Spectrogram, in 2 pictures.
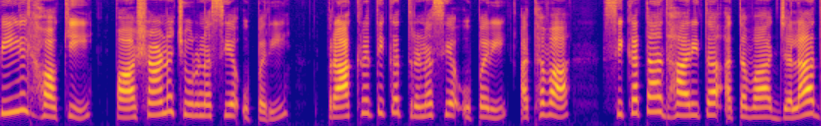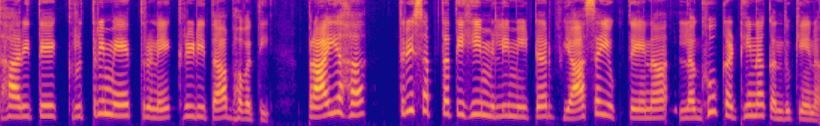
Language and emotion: Sanskrit, neutral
